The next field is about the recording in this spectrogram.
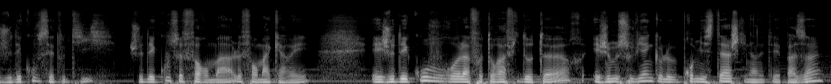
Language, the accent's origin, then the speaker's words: French; Brive-la-Gaillarde, Nouvelle-Aquitaine, France; c'est vrai que moi, je suis originaire de Corrèze, de Brive exactement.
